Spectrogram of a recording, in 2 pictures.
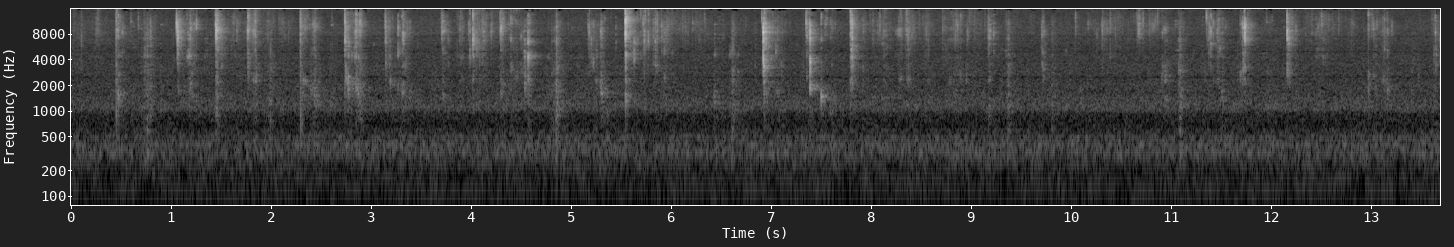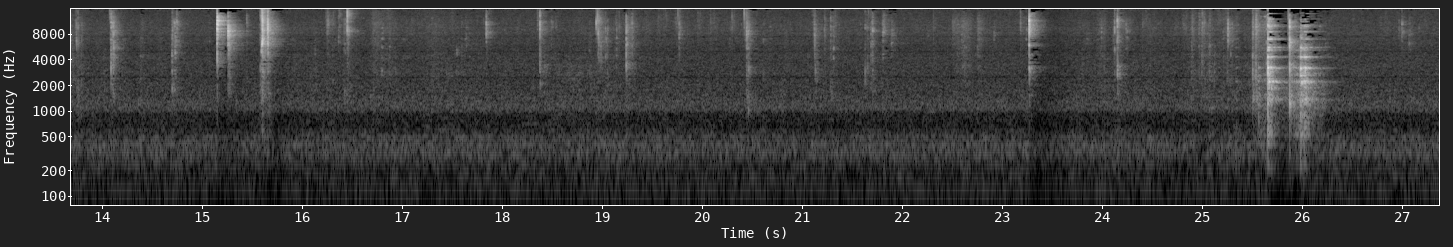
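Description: Mouth-close chewing of crispy fried chicken, with small crackles as the pieces are bitten and pulled apart by hand, over the steady hum of an electric fan. A short, louder burst of crackling comes near the end.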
